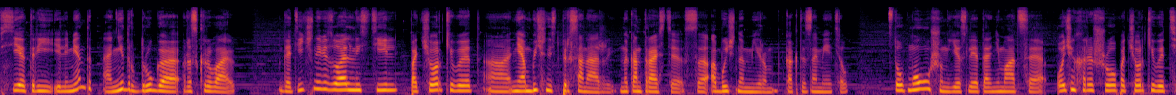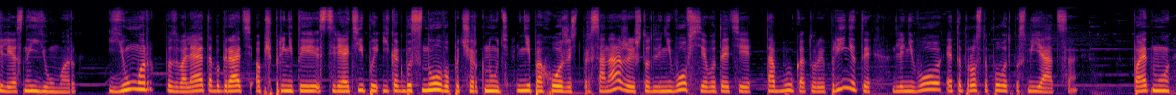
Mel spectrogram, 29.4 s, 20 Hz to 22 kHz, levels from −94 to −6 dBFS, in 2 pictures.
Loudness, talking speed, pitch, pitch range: -31 LUFS, 120 wpm, 205 Hz, 185-225 Hz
